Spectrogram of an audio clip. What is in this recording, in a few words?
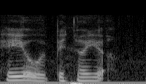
"cornmeal", cheyenne; heóvepénôhéó'o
